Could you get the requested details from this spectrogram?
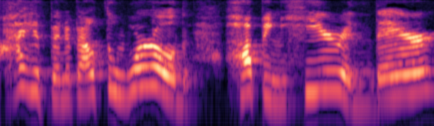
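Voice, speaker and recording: At a moderate pace, a woman performs a put-on character voice. It is raised and projected, with a high pitch. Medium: read story. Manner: proud, storytelling.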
